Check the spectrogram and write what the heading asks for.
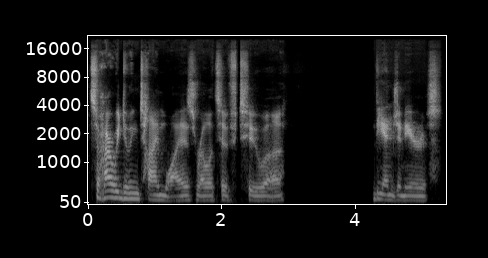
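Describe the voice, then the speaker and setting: A man playing in a tabletop game, asking quick practical questions. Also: on the low side, fairly bright tone. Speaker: player. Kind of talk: casual chat at a tabletop game.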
